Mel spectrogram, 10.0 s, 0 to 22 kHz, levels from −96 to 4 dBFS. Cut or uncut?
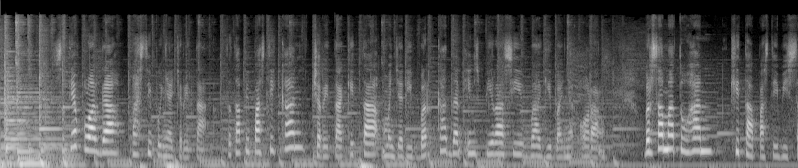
uncut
